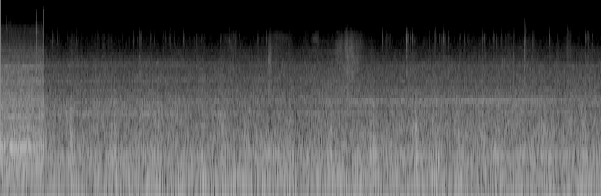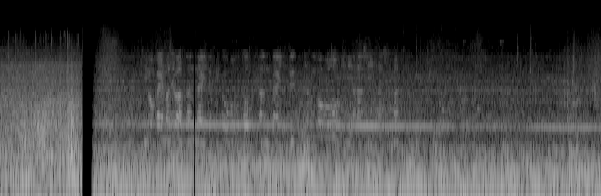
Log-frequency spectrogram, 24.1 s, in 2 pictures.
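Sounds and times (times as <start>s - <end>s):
train wheels rumbling on track: 0.0s - 14.3s.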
